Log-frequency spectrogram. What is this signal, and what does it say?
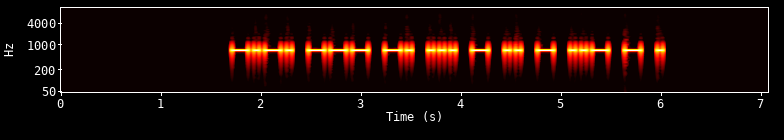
Morse code, heard as a keyed tone, about 22 wpm, 700 Hz. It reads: CONSTITUTE
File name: 10 Letter Words - First 3 Letters Given - 22wpm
